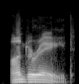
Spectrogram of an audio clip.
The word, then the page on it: underrate: American English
